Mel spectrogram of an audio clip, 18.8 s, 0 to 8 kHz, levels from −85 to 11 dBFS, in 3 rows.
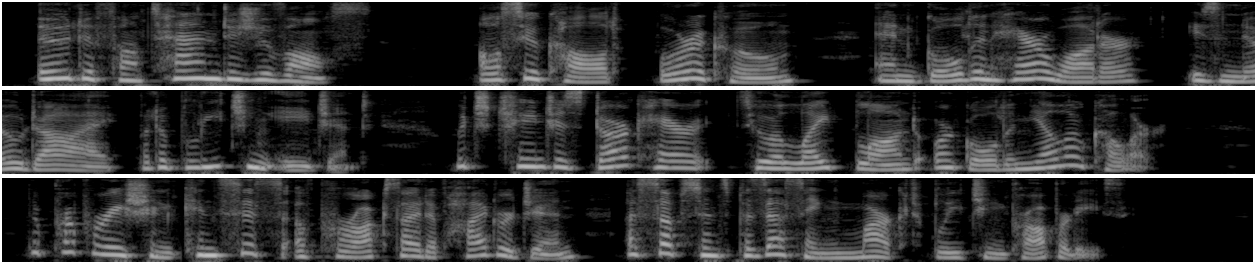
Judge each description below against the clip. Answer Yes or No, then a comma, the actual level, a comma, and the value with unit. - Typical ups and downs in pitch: No, wide, 6.2 semitones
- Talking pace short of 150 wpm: Yes, average, 140 wpm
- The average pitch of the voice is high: Yes, high, 225 Hz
